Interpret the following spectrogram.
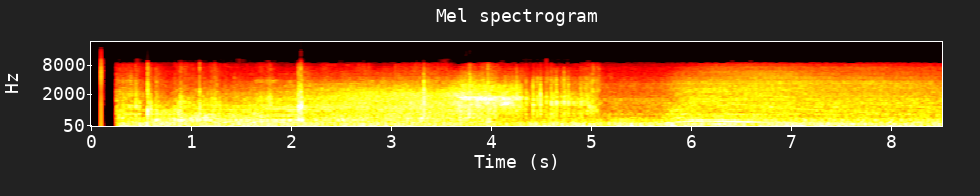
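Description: Skateboard wheels rolling on a paved path with several sharp knocks and a brief scraping rush a little before the middle as the board gets away from its rider. After about five seconds this gives way to a car engine whose pitch rises and then falls.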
